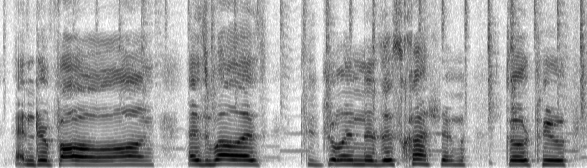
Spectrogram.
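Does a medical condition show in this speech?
Yes: cerebral palsy; power wheelchair user, personal support worker 6 hours weekly, mother toilets, washes, cooks, dresses, drives.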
